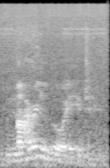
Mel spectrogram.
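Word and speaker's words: Mari Lwyd: So, Mari Luid is how it's pronounced. It's almost like Mari Lloyd.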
